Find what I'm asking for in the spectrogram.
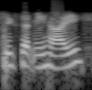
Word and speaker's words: Csikszentmihalyi: I really looked in a lot to, Martin Seligman and I can never pronounce his name, but Csikszentmihalyi, the guy that talks about flow. – Yeah, Mihai, Csikszentmihalyi.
